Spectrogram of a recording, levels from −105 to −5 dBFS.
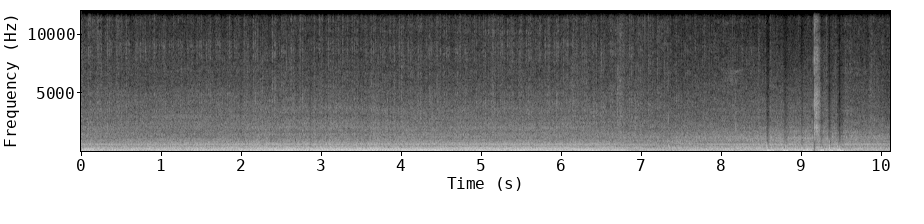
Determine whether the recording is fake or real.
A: real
